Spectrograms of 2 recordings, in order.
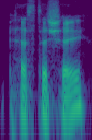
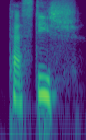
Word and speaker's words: pastiche: Uh, pestache. No, but good try. Pastiche.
